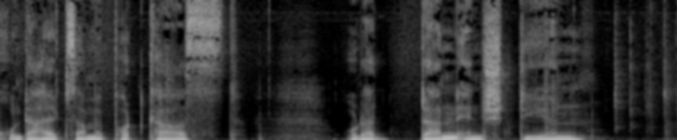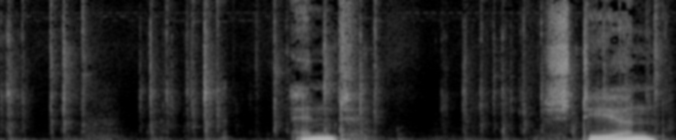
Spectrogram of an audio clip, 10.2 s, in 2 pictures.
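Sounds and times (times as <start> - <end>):
speech: 0.0 - 1.8, 2.6 - 4.5, 7.3 - 7.8, 9.2 - 10.1
typing on a computer keyboard: 3.8 - 10.1.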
